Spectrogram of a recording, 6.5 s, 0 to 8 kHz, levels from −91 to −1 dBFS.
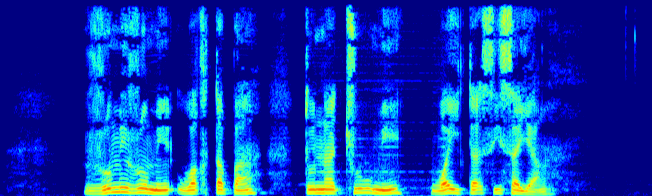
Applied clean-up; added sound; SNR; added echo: neural separator model SepFormer DNS4.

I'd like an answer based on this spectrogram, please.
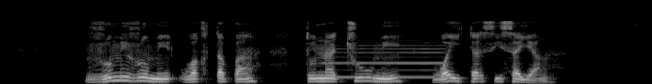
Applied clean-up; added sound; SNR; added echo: classical method log-MMSE.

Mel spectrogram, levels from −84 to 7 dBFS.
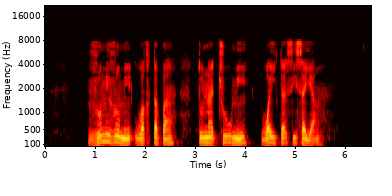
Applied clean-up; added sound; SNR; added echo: neural mask model Resemble Enhance denoiser.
